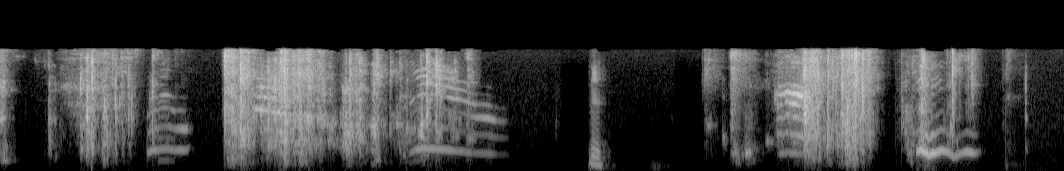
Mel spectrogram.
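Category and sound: animal, cat meowing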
